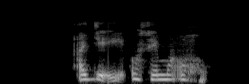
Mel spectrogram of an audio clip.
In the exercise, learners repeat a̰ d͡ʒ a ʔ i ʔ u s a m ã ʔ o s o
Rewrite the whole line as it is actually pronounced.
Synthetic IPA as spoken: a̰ d͡ʒ e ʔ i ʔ o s e m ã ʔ o h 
